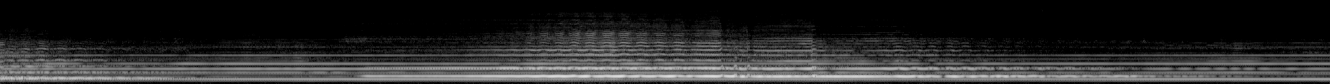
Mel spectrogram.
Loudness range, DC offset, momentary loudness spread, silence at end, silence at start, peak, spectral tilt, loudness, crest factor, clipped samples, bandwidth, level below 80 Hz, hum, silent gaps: 14 LU; under 0.1%; 17 LU; 0 s; 0 s; -4 dBFS; -6.5 dB/octave; -17 LUFS; 14 dB; under 0.1%; 5.2 kHz; -76 dBFS; none; none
